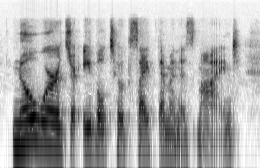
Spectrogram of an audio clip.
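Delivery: ordinary delivery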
